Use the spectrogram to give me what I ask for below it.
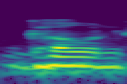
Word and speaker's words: Ghon: It's a gone complex. So that area of your lung is all gone. Gone is spelled G-H-O-N, named after presumably Dr. Gone.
